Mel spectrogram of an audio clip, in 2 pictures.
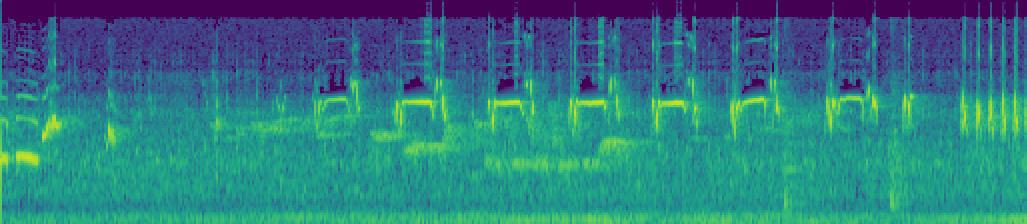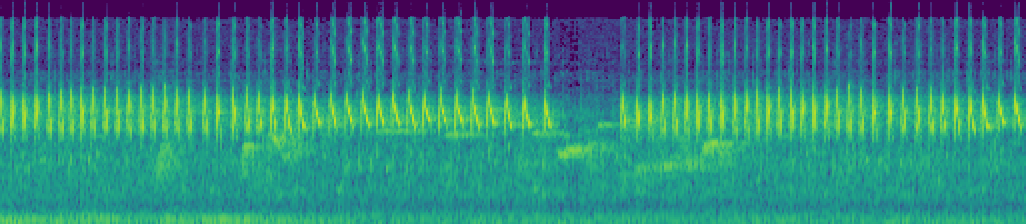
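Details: White-rumped shama tutor song for training caged birds: a row of bright, rising whistled phrases with low chuckling notes, then two long, fast, even metallic rattles separated by a brief gap.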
